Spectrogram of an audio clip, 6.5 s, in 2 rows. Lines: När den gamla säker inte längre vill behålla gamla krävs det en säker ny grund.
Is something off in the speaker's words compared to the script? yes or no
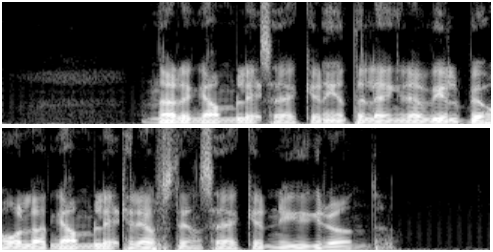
no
